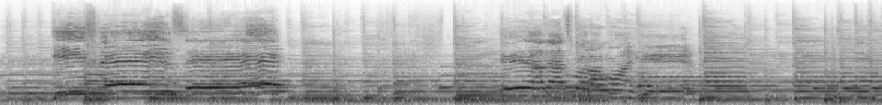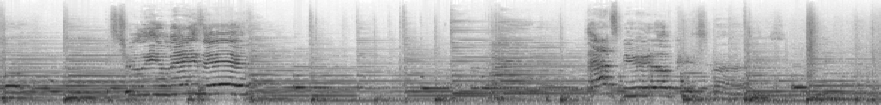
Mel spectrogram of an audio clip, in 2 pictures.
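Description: Live acoustic band music: a strummed acoustic guitar under a voice singing long, wavering held notes, with light percussion strikes.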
